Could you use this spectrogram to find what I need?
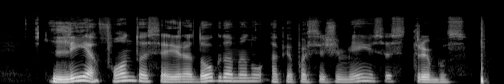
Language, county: Lithuanian, Kaunas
